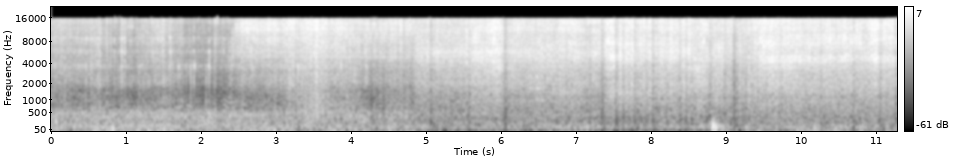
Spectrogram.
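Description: Food frying in hot oil in a pan, a steady sizzle that gets louder about two and a half seconds in.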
